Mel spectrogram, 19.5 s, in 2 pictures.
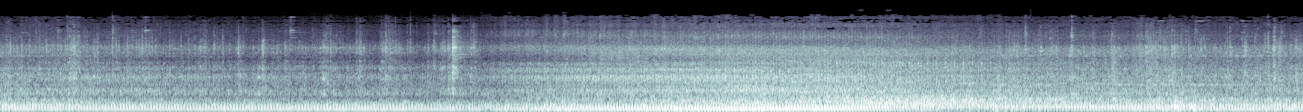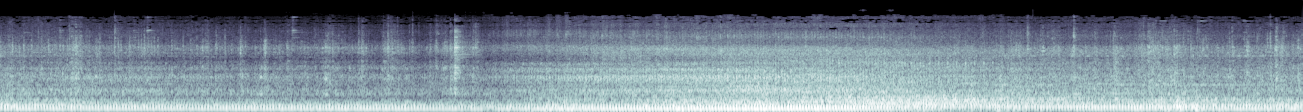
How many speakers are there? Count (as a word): zero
